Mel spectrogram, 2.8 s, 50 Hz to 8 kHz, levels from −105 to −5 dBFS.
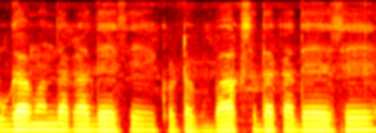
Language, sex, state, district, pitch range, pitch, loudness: Halbi, male, Chhattisgarh, Bastar, 125-130 Hz, 130 Hz, -19 LUFS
